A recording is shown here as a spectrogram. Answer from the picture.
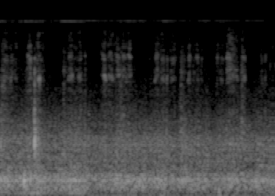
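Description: Faint strokes of a marker pen writing on a whiteboard, the clearest about half a second in.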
